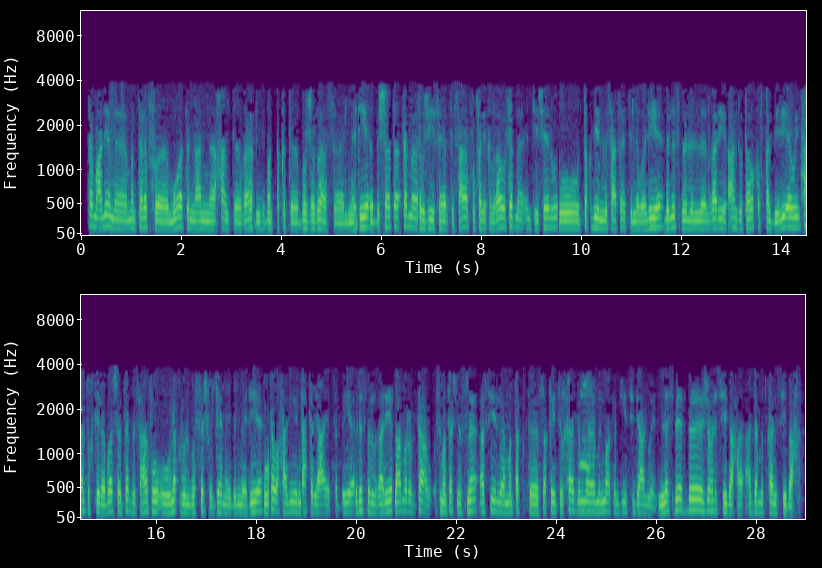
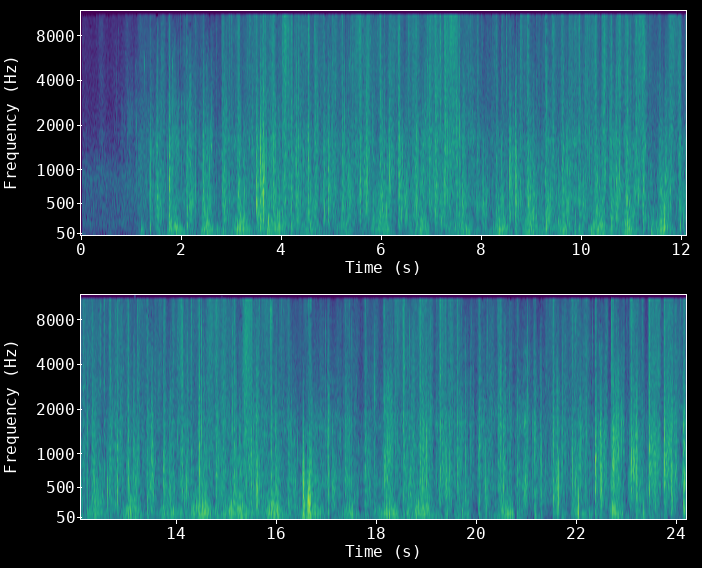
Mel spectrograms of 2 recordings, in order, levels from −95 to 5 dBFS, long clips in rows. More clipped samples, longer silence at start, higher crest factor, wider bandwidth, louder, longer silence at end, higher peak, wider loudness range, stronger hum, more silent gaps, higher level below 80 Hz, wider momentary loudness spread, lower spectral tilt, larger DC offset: neither; second, 0.15 s vs 0.4 s; second, 16 dB vs 26 dB; second, 4 kHz vs 11.5 kHz; about the same, -23 LUFS vs -25 LUFS; first, 0.15 s vs 0 s; second, -6 dBFS vs 0 dBFS; about the same, 2 LU vs 4 LU; neither; neither; second, -62 dBFS vs -42 dBFS; second, 6 LU vs 9 LU; first, -12 dB/octave vs -3.5 dB/octave; neither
